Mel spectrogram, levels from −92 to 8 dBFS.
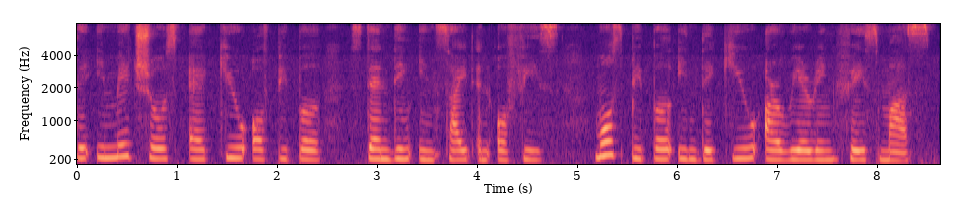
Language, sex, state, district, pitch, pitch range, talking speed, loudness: English, female, Nagaland, Kohima, 200 Hz, 190-215 Hz, 140 wpm, -18 LUFS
